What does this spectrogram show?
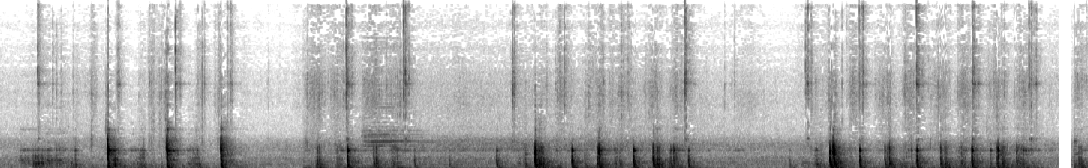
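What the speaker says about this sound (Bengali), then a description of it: "দেখুন আদা রসুনটা একসঙ্গে আমি বেটে নিচ্ছি।" Ginger and garlic ground together on a stone slab, giving irregular bursts of sharp knocking and scraping strokes with short pauses between, fairly close and clear with no talking.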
